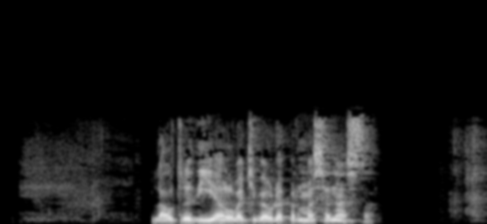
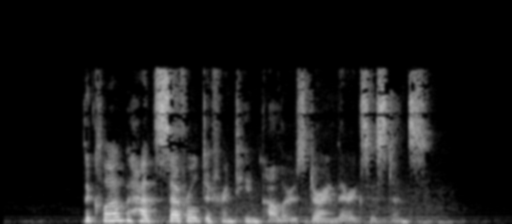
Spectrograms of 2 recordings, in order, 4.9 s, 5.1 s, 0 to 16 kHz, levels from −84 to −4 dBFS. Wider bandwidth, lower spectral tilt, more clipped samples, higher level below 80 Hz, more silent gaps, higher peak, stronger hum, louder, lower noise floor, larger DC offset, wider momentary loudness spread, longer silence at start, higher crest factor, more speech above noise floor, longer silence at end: second, 8.2 kHz vs 11.5 kHz; about the same, -4 dB/octave vs -3.5 dB/octave; neither; about the same, -62 dBFS vs -60 dBFS; first, 3.83-4.13 s, 4.19-4.39 s vs none; about the same, -2 dBFS vs -2 dBFS; neither; first, -15 LUFS vs -20 LUFS; second, -52 dBFS vs -64 dBFS; neither; about the same, 10 LU vs 10 LU; first, 1.5 s vs 0.85 s; about the same, 16 dB vs 20 dB; second, 37 dB vs 44 dB; second, 0.1 s vs 0.7 s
